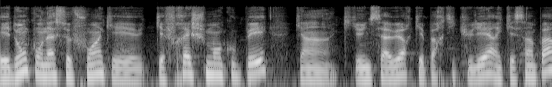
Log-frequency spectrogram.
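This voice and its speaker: Against a quiet background, a man with an unremarkable speaking voice talks fairly quickly at medium pitch, his pitch varying in an ordinary way. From Haute-Savoie (Morzine). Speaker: hotelier restaurateur. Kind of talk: on-site interview.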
